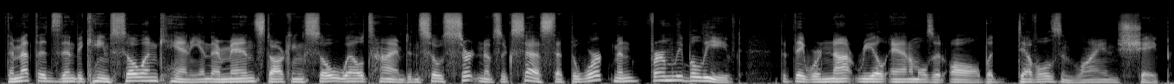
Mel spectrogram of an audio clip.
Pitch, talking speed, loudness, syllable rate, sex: 130 Hz, 185 wpm, -18 LUFS, 4.8 syllables/s, male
